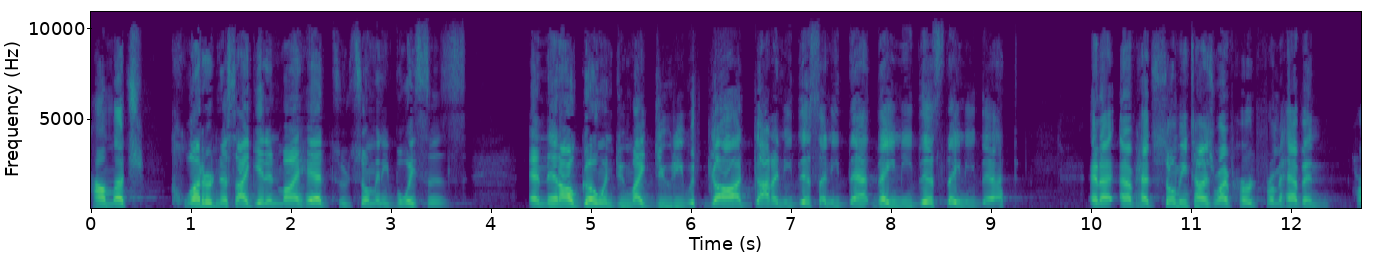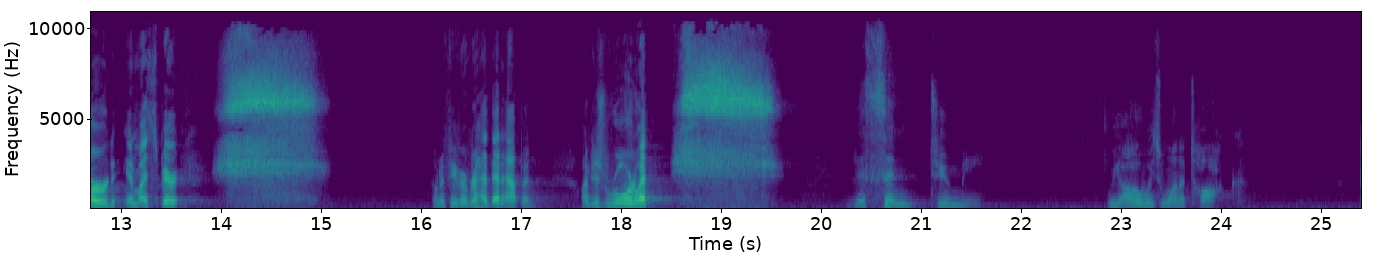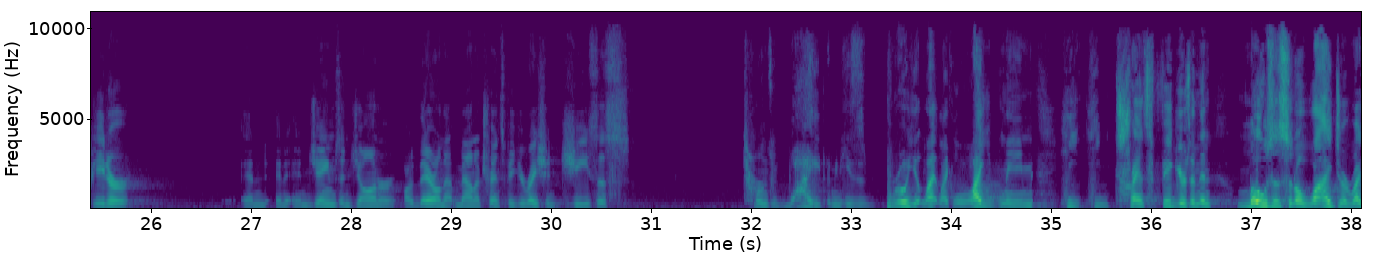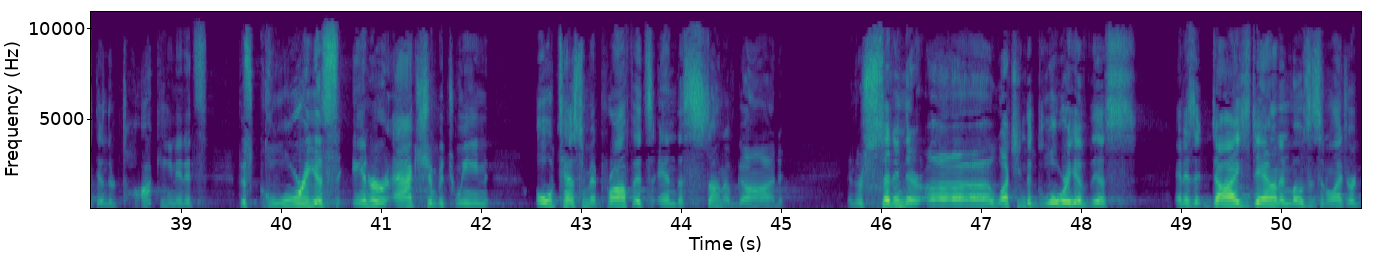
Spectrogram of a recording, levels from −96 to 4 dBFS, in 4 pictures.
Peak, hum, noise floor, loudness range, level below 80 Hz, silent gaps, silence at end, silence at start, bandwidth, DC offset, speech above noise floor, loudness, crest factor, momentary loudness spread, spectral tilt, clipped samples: -10 dBFS; none; -87 dBFS; 22 LU; under -90 dBFS; none; 0 s; 0 s; 11 kHz; under 0.1%; 54 dB; -32 LUFS; 24 dB; 23 LU; -3 dB/octave; under 0.1%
